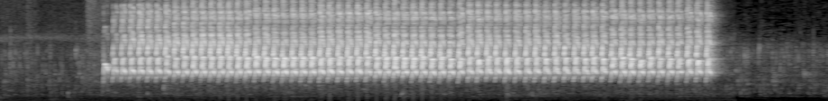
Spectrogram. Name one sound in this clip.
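A bird sings a fast, harsh, rattling trill, loud and close.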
